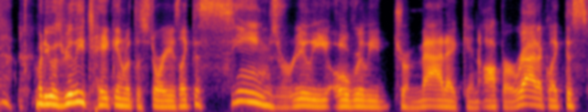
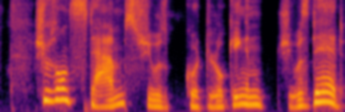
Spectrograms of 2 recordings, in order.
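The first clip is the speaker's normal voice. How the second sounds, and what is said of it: Put-on English accent. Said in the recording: “let me do that in an English accent.”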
